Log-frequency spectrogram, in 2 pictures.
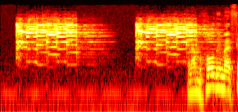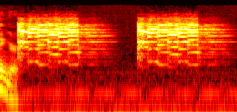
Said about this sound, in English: So let's say, for example, you're getting attacked and you do this horn thing.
